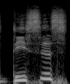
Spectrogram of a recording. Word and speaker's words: deesis: First is deesis, D-E-E-S-I-S would be how you pronounce it, which is a request, a supplication, right?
